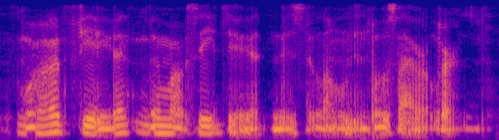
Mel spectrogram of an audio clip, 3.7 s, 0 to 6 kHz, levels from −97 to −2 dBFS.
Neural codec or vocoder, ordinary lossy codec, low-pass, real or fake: autoencoder, 44.1 kHz, a latent of 192 numbers a frame, MeloTTS; none; 5.4 kHz; fake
